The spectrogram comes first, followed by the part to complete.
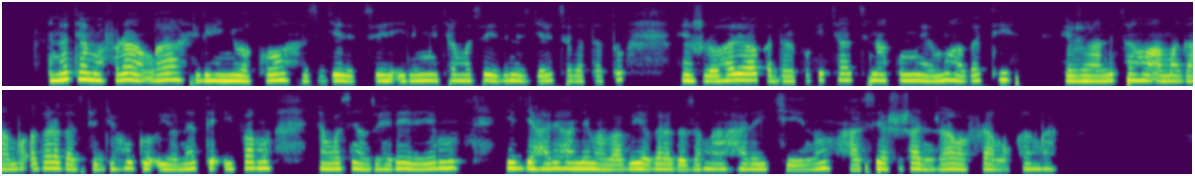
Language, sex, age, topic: Kinyarwanda, female, 25-35, finance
